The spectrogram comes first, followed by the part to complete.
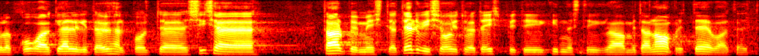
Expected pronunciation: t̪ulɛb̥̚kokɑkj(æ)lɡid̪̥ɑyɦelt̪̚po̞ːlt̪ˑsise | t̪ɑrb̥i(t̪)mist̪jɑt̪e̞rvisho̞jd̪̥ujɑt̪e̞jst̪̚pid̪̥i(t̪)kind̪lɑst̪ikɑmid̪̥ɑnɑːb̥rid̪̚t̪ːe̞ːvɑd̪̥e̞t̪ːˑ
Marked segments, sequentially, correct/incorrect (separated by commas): correct, incorrect, incorrect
